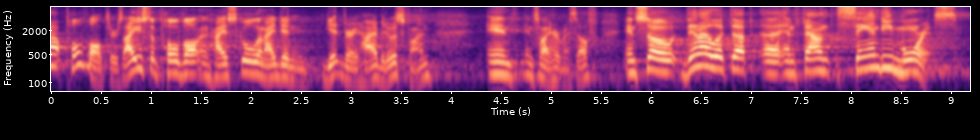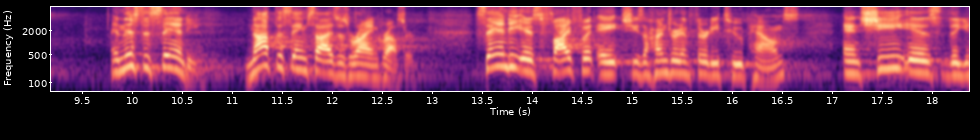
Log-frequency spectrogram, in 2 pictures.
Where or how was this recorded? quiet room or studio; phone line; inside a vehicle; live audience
live audience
